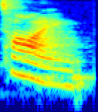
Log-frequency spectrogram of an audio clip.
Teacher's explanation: Eu tenho esse T com um chiadinho.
